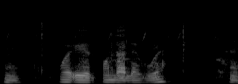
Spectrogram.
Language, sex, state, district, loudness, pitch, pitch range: Hindi, male, Uttar Pradesh, Etah, -43 LUFS, 105 Hz, 95-110 Hz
